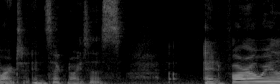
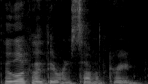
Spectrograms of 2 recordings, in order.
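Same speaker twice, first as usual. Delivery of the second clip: usual speaking voice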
